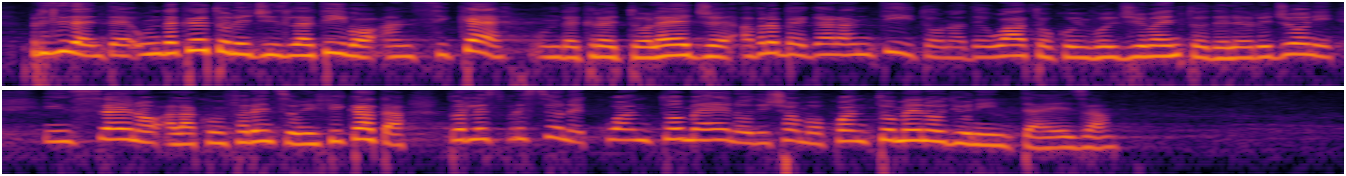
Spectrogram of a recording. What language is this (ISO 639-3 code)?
ita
